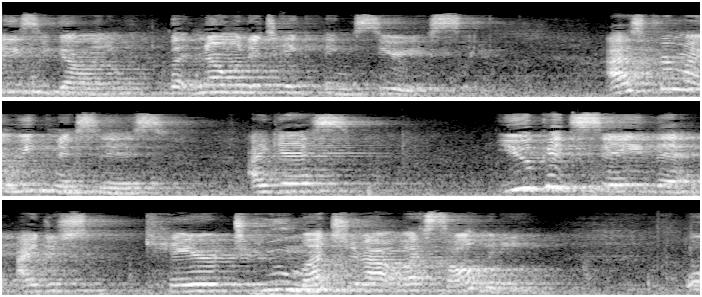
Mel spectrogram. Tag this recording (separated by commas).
Female speech, Speech, Narration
